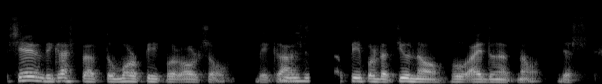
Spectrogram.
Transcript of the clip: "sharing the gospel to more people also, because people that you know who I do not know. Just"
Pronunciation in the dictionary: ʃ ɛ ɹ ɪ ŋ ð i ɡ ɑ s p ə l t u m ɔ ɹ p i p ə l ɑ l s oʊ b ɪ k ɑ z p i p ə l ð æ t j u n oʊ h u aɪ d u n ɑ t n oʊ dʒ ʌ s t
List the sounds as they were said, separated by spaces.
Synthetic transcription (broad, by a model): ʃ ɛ ɹ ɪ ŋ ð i ɡ ɑ s p ə l t u m ɔ ɹ p i p ə l ɑ l s oʊ b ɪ k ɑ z p i p ə l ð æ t j u n oʊ h u aɪ d u n ɑ t n oʊ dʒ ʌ s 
